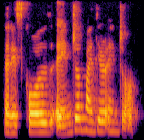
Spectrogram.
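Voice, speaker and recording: A woman's voice: medium pitch, moderate pace, warm tone, muffled recording. A woman from Romania with a Romanian accent, a yoga teacher speaking in an interview, hesitant with many fillers. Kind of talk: remote interview.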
